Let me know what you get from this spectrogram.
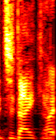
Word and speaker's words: Daikin: It's Daikin. – Daikin Park. – Daikin. – Daikin. – Looks like Daikin. Daikin, pronounced Daikin. Yes. Yep.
